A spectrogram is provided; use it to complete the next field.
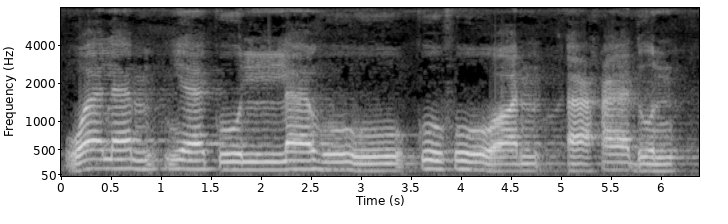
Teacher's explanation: কুল, লামের জবর লা, হার উল্টা পেশ একালিফ হু, কাফের পেশ কু, ফায়ের পেশ ফু, ওয়ার দুই জবর ইজহারের কায়দা ওয়ান, স্পষ্ট উচ্চারণ হবে। তানবিনের বামে এই যে হামজা আসছে, আলিফের জবরজের পেশ দিলে আলিফের উচ্চারণ হামজা হয়, তাই এটি ইজহারের হব ধরতে হবে।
